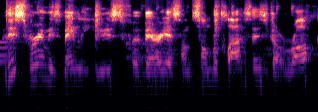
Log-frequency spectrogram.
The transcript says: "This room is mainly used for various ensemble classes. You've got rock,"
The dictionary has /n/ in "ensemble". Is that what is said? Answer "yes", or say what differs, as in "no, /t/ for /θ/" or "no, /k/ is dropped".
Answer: yes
